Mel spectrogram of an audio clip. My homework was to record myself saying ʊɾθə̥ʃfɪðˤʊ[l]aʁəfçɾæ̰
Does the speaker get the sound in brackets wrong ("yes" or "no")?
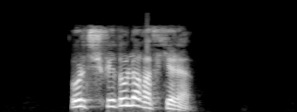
no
